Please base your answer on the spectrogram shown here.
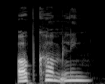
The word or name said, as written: OPKOMLINGES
